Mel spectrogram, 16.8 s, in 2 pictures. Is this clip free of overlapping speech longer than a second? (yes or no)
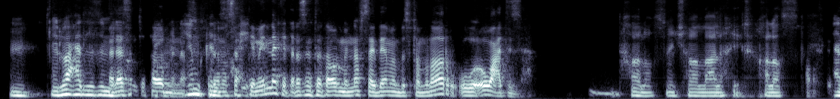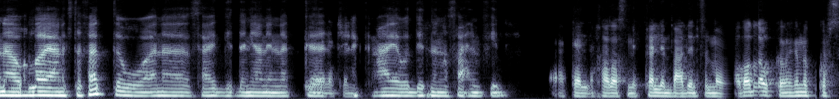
no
